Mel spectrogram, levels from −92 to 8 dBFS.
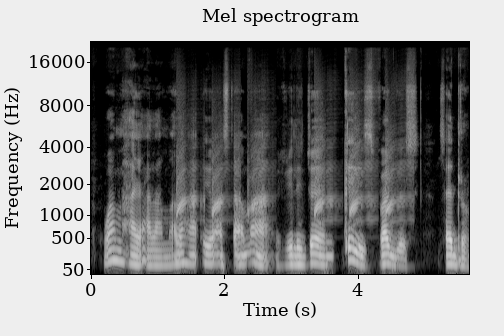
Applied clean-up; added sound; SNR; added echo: neural mask model RNNoise.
